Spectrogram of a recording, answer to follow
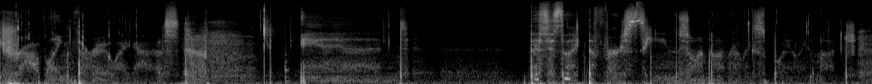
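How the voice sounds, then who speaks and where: A woman's whisper at a very slow pace, with long, frequent pauses, big swings in loudness and noticeable background noise. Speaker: ASMR creator. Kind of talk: ASMR whispered TV show recap. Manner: soft whisper.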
